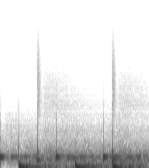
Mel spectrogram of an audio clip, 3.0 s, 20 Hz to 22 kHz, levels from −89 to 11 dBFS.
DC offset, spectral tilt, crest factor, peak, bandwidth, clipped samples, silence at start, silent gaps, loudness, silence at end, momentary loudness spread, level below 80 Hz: under 0.1%; -11 dB/octave; 16 dB; -4 dBFS; 2.6 kHz; under 0.1%; 0 s; none; -24 LUFS; 0 s; 6 LU; -22 dBFS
